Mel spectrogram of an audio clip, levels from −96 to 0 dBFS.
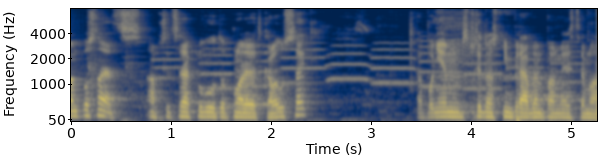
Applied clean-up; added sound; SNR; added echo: classical method log-MMSE.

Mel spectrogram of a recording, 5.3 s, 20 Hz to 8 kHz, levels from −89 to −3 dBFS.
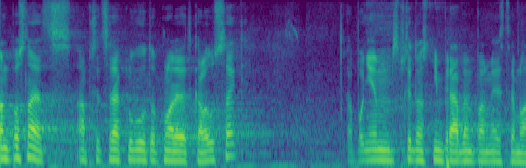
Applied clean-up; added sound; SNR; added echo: none; none; none; none.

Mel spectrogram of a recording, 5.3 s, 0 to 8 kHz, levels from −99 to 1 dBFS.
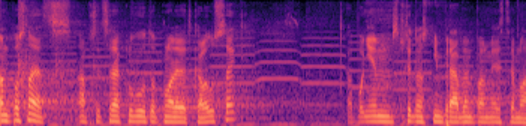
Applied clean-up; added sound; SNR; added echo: none; Trumpet + Clapping; 20 dB; none.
